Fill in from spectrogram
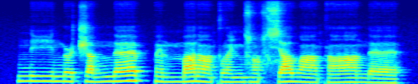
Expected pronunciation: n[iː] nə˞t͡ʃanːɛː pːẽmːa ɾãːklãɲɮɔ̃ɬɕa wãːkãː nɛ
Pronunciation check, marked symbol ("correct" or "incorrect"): correct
